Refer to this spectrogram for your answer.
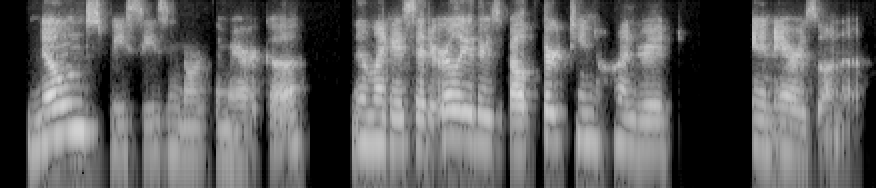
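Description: A woman speaks with lively intonation and a somewhat breathy sound over a quiet background. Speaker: presenter. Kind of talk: lecture. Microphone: webcam.

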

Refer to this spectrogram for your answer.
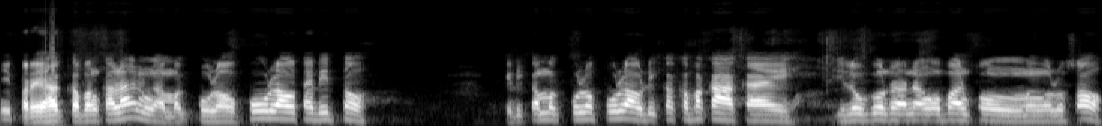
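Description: Talking at a very fast pace, a man with a high voice keeps his intonation fairly even while his loudness swings widely. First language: Cebuano (speaking Tagalog). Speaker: cattle-raising vlogger. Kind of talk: casual vlog narration.

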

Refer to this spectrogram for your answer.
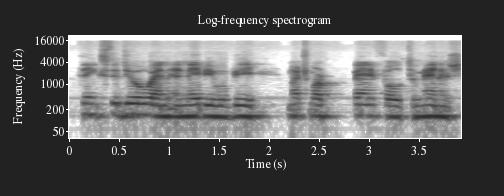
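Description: A somewhat breathy man with a Portuguese accent, fairly high-pitched, flat and monotone, at a moderate pace. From Brazil. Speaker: software engineer and conference speaker. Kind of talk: conference talk. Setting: video call. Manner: halting. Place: home room. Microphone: webcam.

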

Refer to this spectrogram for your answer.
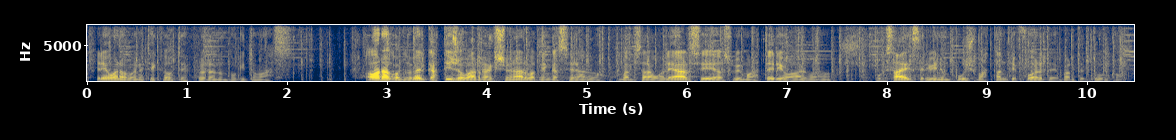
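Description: Delivered at a very fast pace with fairly even intonation, the speech swings sharply in loudness over light background noise. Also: man. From Argentina. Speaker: streamer and game caster; streamer. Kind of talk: live commentary. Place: home room.

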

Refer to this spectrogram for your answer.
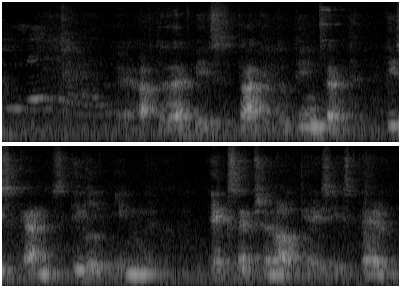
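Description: A man's words come through with light background noise and audible room echo around them. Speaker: speaker. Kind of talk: talk. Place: meeting room.

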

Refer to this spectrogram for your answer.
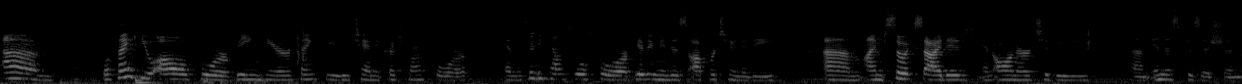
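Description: Against audible room echo, a woman with an American accent and a fairly high pitch talks at a moderate pace with fairly even intonation. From Oklahoma (Yukon). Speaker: municipal judge. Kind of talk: acceptance speech. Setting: council chambers.

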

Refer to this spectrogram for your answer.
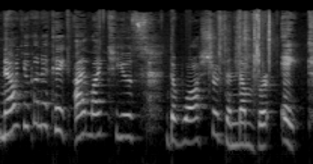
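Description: A woman speaks at a fairly slow pace in a high voice, her pitch swinging very widely. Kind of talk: tutorial.

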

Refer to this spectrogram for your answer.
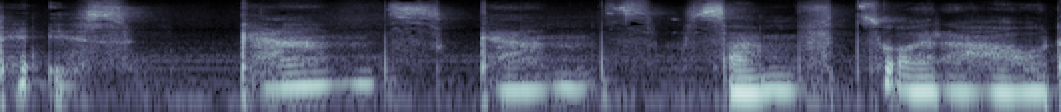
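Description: A woman speaks softly in a relaxed, gentle tone. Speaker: ASMR creator. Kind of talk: ASMR soft-spoken skincare routine demo. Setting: home, at night, filmed on camera. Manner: soft-spoken, gentle, slow and soothing; relaxed, chatty, intimate. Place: home room. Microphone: studio mic.

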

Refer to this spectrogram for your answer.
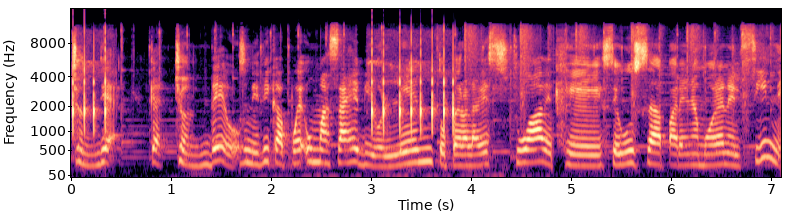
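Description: Clear music plays behind a woman's voice. She speaks at a moderate pace with a fairly high pitch. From Chiapas, Mexico. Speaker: YouTuber. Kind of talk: casual talk to camera. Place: home room.

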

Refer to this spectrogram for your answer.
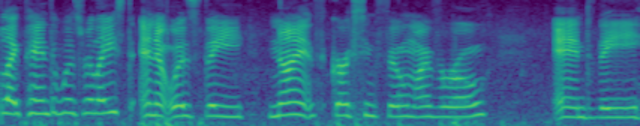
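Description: With a New Zealand accent, a woman talks at a moderate pace, her fairly high voice bright and sharp in tone, with ordinary pitch variation. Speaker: YouTuber. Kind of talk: casual talk to camera. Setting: outdoors. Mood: upbeat, playful.

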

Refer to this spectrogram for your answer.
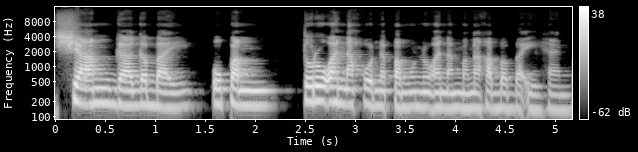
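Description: Against a quiet background, a woman with a fairly low pitch speaks at a fairly slow pace with fairly even intonation. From Philippines. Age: 50s. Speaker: women's ministry leader. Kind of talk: testimony. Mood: earnest, grateful. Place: studio. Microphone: lapel.

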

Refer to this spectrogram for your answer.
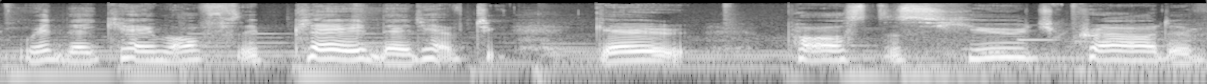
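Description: A woman talks at a very slow pace. Clear music plays in the background. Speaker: grandmother interviewee. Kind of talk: interview answer. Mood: reflective, sometimes sorrowful. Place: home room.

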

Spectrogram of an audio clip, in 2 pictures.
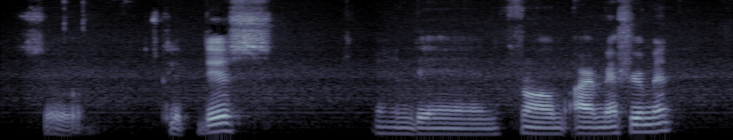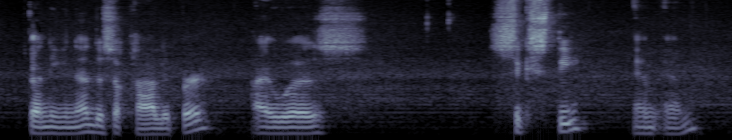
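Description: A man speaks in a fairly low pitch with a Filipino accent and ordinary pitch variation. His delivery is very slow, broken by long, frequent pauses. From Philippines. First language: Tagalog. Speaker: cycling vlogger. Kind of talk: tutorial. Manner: casual Taglish code-switching.

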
